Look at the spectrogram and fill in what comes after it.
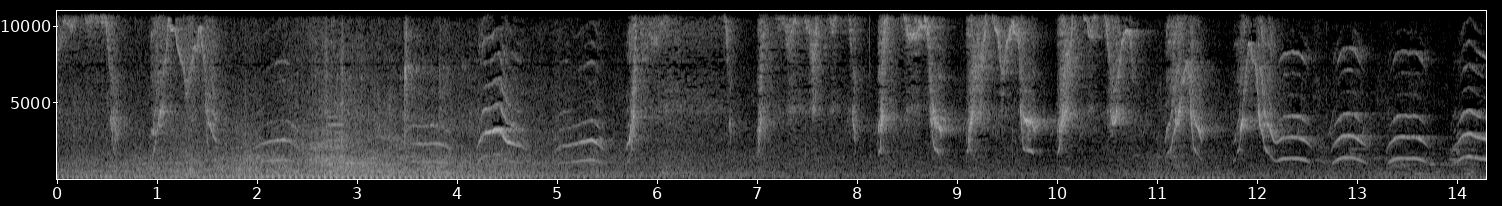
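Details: Baby monkey Santo wailing loudly in a tree while mother Sara fails to tend him; a long rough scream gives way to bursts of shrill shrieks and rows of short arched, whimpering cries.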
